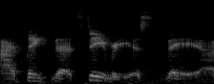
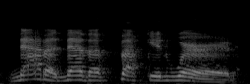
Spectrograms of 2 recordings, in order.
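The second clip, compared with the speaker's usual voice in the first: high, shrill screeching, shrieking voice; 8 semitones higher, 4 dB louder than usual. Game master voicing a voice from the shadows cutting someone off, screeching voice. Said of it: "you hear a screeching voice say".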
